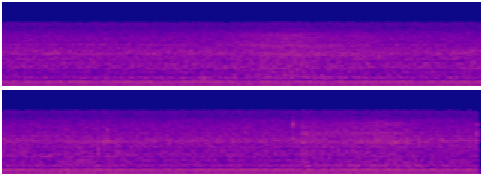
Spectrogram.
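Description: Steady faint hiss with a low electrical hum underneath: the background noise of the audio line.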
